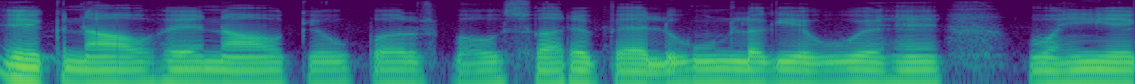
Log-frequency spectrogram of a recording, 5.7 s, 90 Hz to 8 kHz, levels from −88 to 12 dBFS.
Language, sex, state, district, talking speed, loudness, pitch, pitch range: Hindi, male, Bihar, Saran, 160 wpm, -18 LUFS, 95 Hz, 95-100 Hz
